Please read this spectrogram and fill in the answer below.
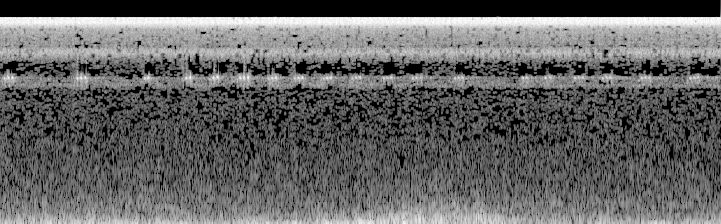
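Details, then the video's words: Crickets in summer countryside beside a golden wheat field, short high chirps repeated steadily about every half second, over a low rumble of light breeze. "Countryside/cricket sounds"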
